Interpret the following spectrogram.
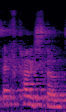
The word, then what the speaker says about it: ευχαριστώ: to say thank you in Greek, but it's ευχαριστώ, so don't think anyone's going to have a holiday in Greece very soon, but it's one for the future anyway.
